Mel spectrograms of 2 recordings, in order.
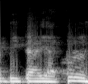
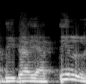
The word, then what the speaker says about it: bidayatil: Kenapa ada huruf jer B katanya dibacanya bidayatul hidayah? harusnya bidayatil hidayah.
